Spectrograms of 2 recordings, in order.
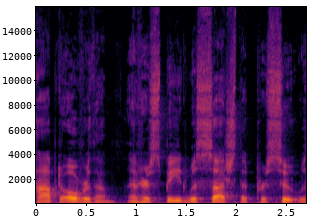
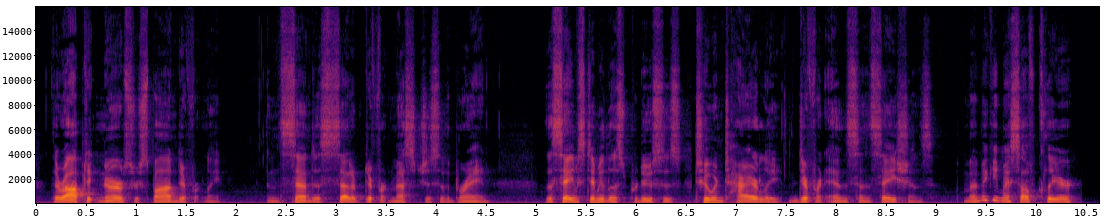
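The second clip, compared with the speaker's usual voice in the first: plain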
